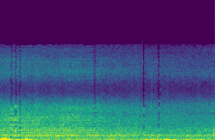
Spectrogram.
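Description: Wind buffeting the microphone: uneven low rumbling gusts over a faint steady hiss.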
